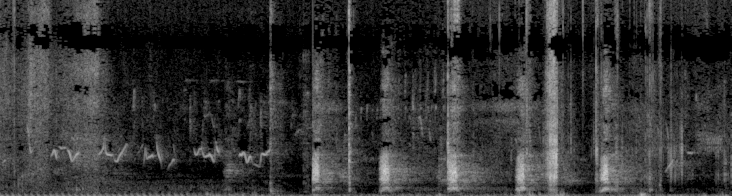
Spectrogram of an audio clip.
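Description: A small motorcycle engine runs steadily in the background with birds chirping. From about four seconds in, a dog barks repeatedly, roughly once a second.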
